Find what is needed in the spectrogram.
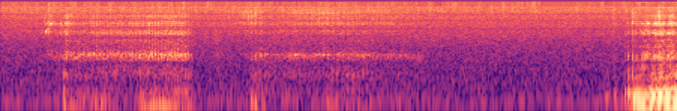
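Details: Great Dane snoring during sleep: quiet, low rumbling breaths in a slow rhythm, soft snoring.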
